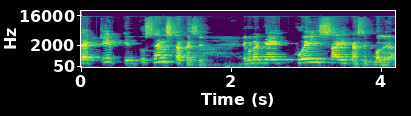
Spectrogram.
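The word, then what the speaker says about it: quasi: আমরা ছোটবেলায় কোয়াজি passive পড়েছি, আপনারাও হয়তো মিসগাইডেড হবেন শুনে। কোয়াজি প্যাসিভ, কোয়াজি প্যাসিভ এরকম বলতাম আমরা। অ্যাকচুয়ালি কোয়াজি বলতে কোনো ধরনের উচ্চারণ নেই ইংরেজিতে, এটা কোয়েসাই বলে।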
